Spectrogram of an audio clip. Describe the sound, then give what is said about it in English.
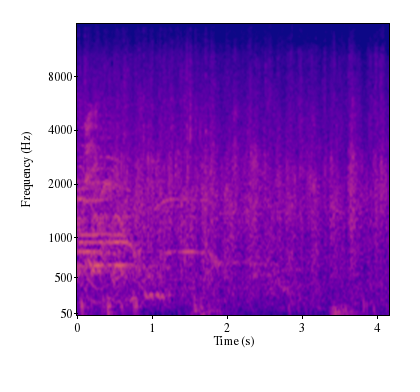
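Audience applause at a church service welcoming a guest speaker. Many hands clap steadily, fairly loud at first and then easing slightly over a few seconds. “I'd like you just to stand to your feet this morning, put your hands together”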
